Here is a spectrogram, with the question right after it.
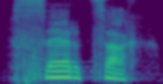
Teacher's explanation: imamo gomilanje suglasnika i prema uzoru na srpski jezik i ovdje jedan suglasnik tokom izgovora ispada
